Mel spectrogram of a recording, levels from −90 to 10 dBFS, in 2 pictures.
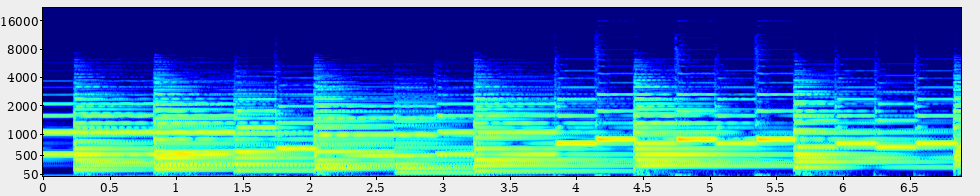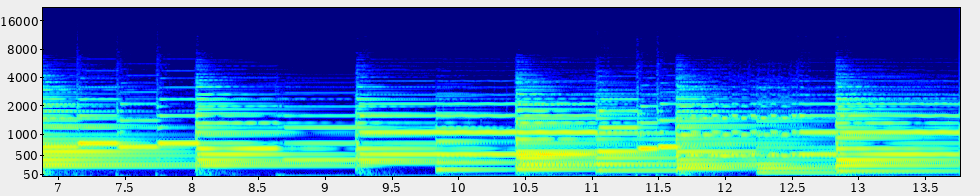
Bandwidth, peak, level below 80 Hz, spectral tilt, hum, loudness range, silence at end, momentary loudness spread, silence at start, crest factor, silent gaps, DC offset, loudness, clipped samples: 7.2 kHz; -12 dBFS; -64 dBFS; -7.5 dB/octave; none; 2 LU; 0 s; 6 LU; 0 s; 16 dB; none; under 0.1%; -27 LUFS; under 0.1%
